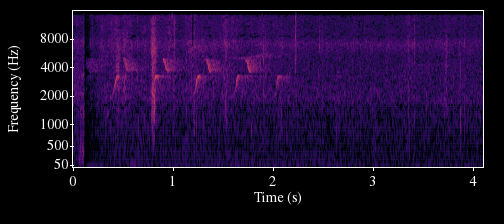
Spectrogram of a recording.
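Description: A bird calling a quick run of about five short, high chirps in the first two seconds, over a faint steady outdoor background.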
